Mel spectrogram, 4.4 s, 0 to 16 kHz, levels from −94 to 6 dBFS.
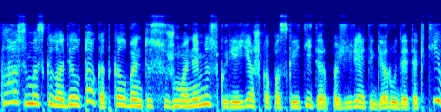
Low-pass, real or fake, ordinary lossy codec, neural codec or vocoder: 7.2 kHz; real; Opus, 32 kbps; none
